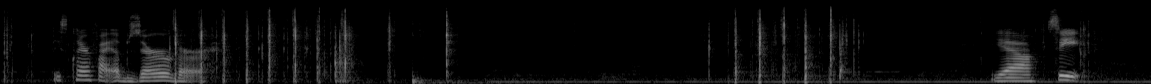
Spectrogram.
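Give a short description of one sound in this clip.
Playing cards snap and riffle as they are shuffled.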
